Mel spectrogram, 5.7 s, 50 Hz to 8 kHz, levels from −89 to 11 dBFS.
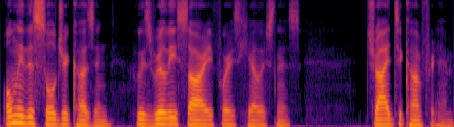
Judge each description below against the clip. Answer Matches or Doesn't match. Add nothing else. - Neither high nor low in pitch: Doesn't match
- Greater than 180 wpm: Doesn't match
